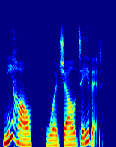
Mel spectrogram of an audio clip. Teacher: You hear that rising tone on ni?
